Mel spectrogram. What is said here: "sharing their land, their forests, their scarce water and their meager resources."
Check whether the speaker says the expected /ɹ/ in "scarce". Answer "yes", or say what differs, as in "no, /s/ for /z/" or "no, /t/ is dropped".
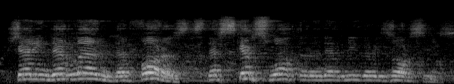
yes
